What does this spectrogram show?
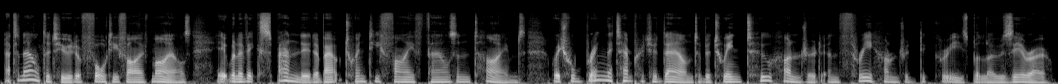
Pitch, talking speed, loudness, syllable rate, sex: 120 Hz, 180 wpm, -21 LUFS, 5.4 syllables/s, male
